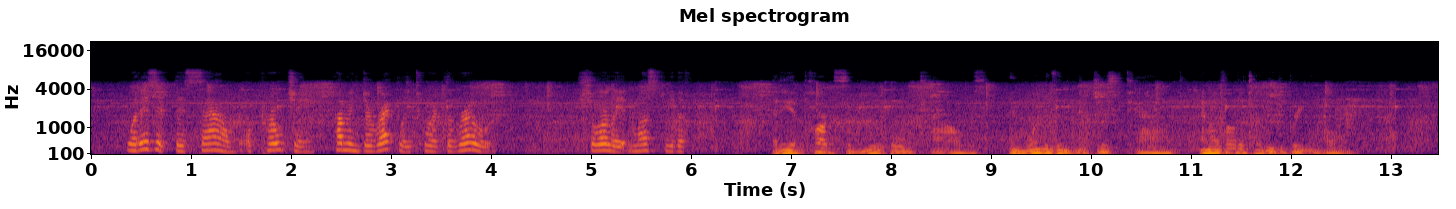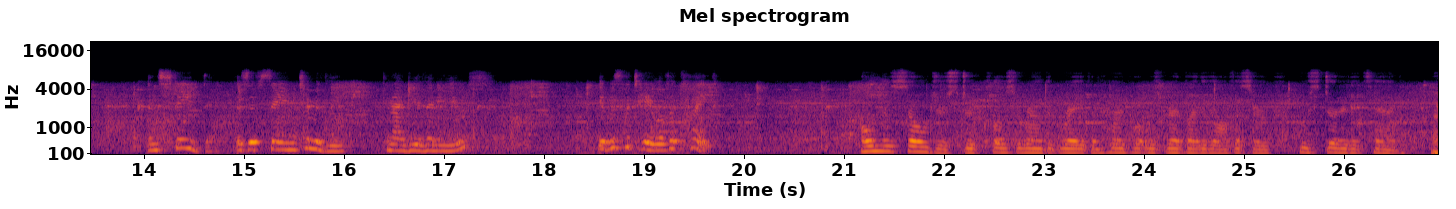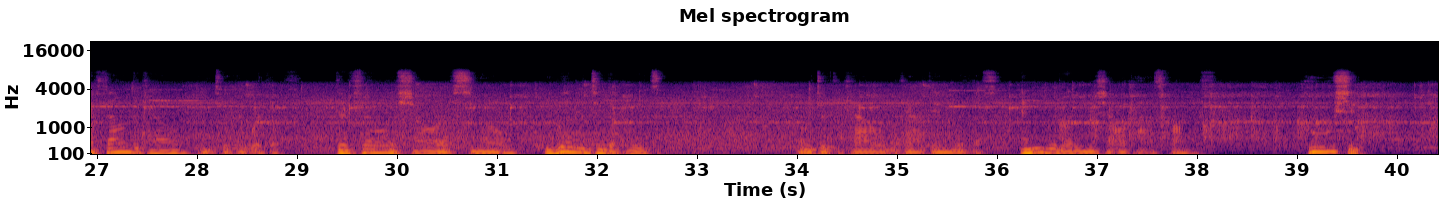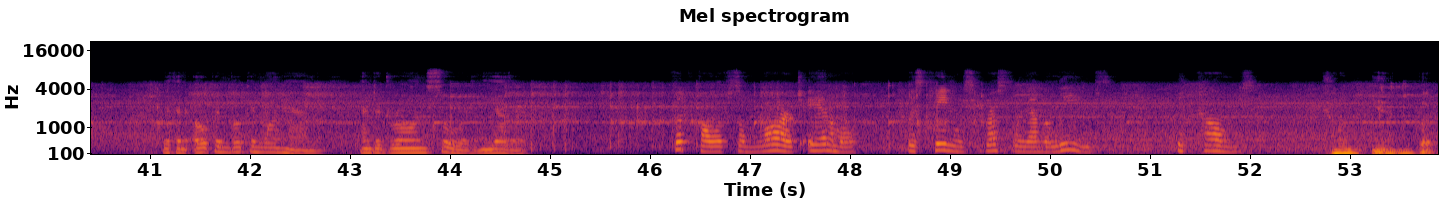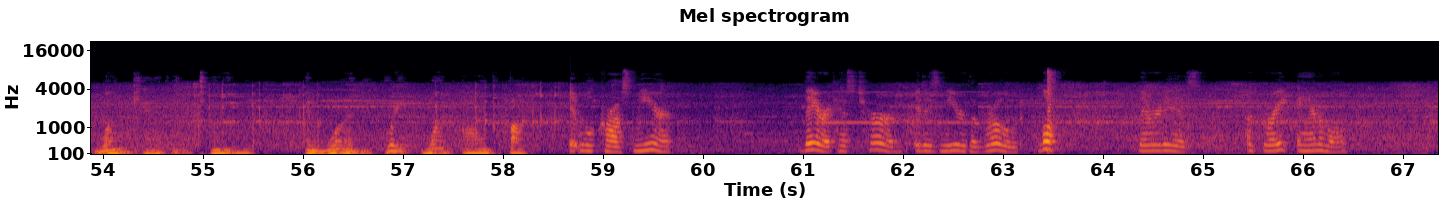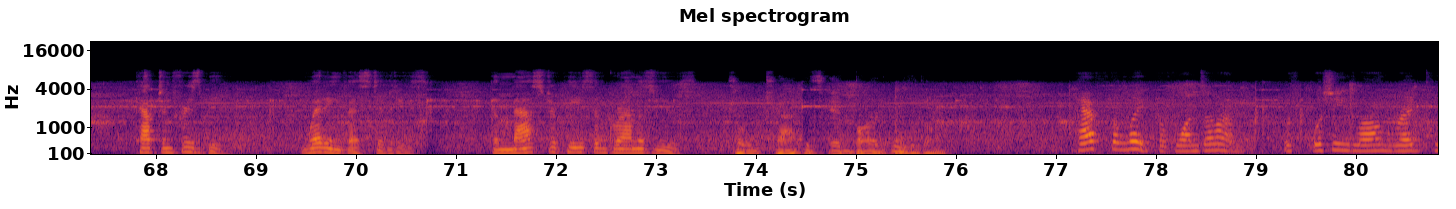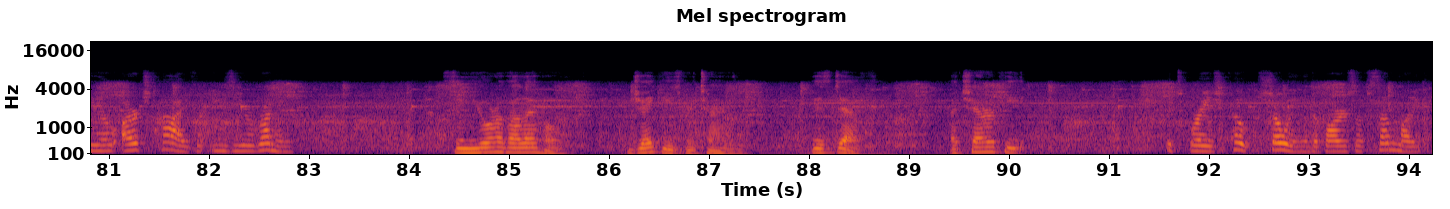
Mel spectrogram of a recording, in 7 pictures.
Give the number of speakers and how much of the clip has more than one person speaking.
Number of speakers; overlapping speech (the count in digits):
4, no overlap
